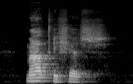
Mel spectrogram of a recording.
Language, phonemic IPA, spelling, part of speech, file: Dutch, /ˈmaːtrɪsəs/, matrices, noun, Nl-matrices.ogg
- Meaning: plural of matrix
